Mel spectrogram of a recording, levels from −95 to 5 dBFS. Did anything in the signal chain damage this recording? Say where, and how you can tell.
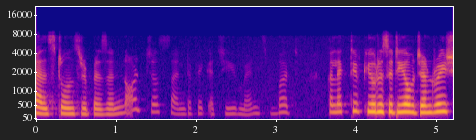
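Yes. Automatic gain rising in the call processing: from 0.71 s to 3.97 s the level climbs by about 5 dB after the input fell by about 24 dB. Room noise swells along with the speech, which a talker moving near 0.5 s alone wouldn't cause.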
